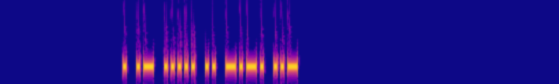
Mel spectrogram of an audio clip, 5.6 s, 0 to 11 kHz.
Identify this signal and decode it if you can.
Morse code, heard as a keyed tone, about 35 wpm, 700 Hz. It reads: EA5ICU
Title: DXCC-100 Call Signs - 6 Characters - Repeated 3x - 35wpm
